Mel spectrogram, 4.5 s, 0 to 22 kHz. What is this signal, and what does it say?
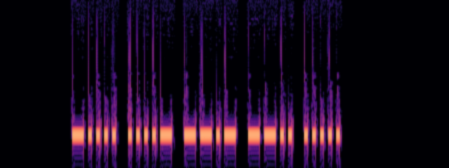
Morse code, heard as a keyed tone, about 28 wpm, 700 Hz. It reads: 64QZ5
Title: Code Groups - 5 Letter:Numbers - 30wpm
